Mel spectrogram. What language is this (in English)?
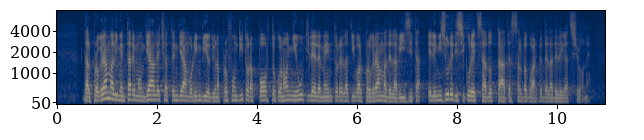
Italian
